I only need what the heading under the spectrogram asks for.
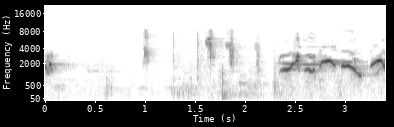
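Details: Murai batu (white-rumped shama) of 'super' stock, known for an aggressive, agile style: scattered soft clicks and ticks, then a burst of loud fluid whistled warbling in the final second.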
